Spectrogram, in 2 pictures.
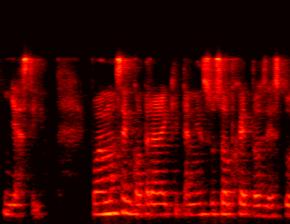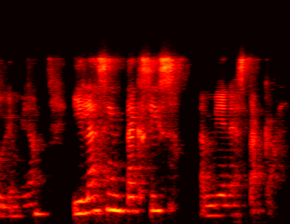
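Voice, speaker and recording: A woman's voice: medium pitch, brisk, fairly bright tone. A woman teacher explaining a lesson patiently, repeating key terms and checking that students follow. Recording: echoey room.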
